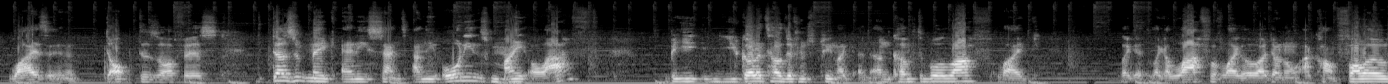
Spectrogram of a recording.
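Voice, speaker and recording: A man giving a deadpan parody comedy tutorial, smug and rambling, with halting restarts and a husky voice. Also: medium pitch.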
